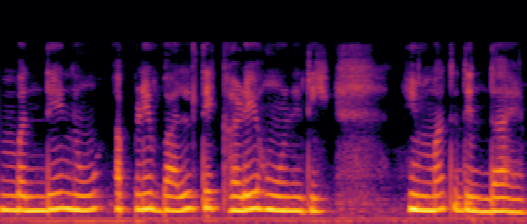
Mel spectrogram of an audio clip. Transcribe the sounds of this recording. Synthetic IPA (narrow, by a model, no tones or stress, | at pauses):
bənd̪ẽːnũːaːpɳeːbəlt̪eːkʰəɽeːɦoːɳd̪iː | hɪmːət̪d̪ɪnd̪aːɦɛː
